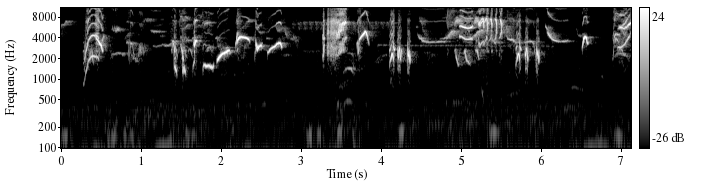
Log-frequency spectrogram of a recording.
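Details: Agitated oriental magpie-robin song used to provoke rivals, full of varied mimicked phrases: upward-swept whistles, scratchy bursts and sharp chips delivered in a restless, uneven stream.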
